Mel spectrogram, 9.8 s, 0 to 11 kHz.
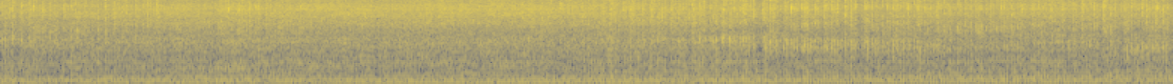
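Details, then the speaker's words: Supercharged big-block Chevy V8 just refitted in the ute, oil pump primed, timing set, no coolant yet: deep, lumpy idle with steady low rumble and even firing, no knocks or misses; sounds healthy. "I actually just started it um did the timing all that sort of stuff um everything's running mint so which is great news"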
